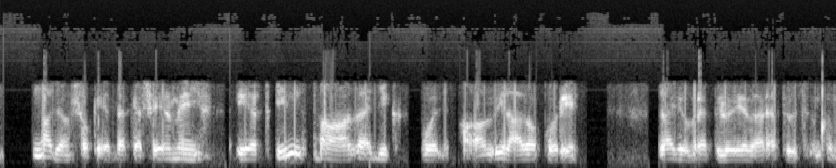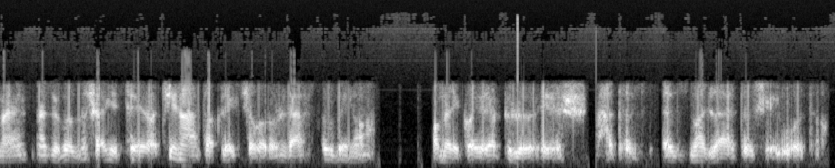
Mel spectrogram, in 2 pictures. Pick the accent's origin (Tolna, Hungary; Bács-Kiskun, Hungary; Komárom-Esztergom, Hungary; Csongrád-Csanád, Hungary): Tolna, Hungary; de Tóna megyei vagyok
